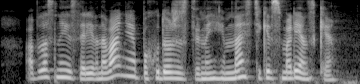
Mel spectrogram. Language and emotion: Russian, neutral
